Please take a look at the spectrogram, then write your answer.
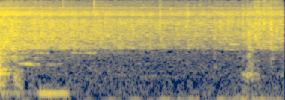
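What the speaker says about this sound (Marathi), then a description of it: "लसूण जिऱ्याची पेस्ट घेतली आहे, ते पण छान परतून घेऊया" Garlic and cumin paste sautéing in a pan with onion and chillies, giving a steady, bright hiss of sizzling oil that stays fairly soft and even throughout, without speech.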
